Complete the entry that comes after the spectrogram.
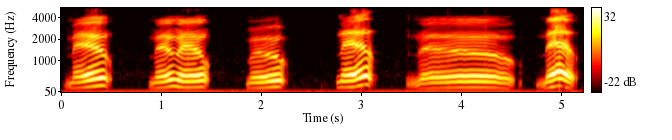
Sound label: space moo; hall of moos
